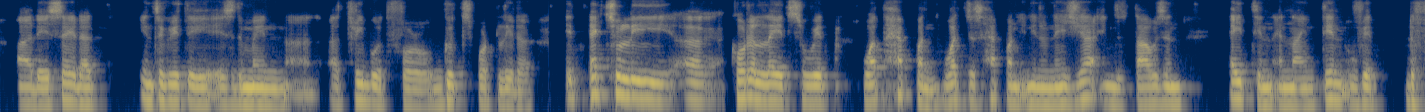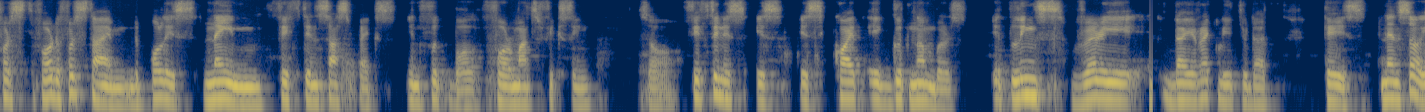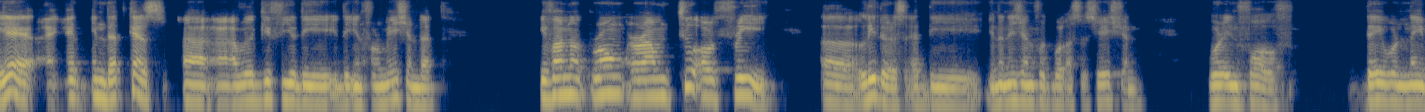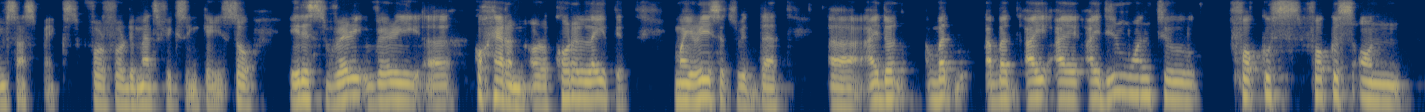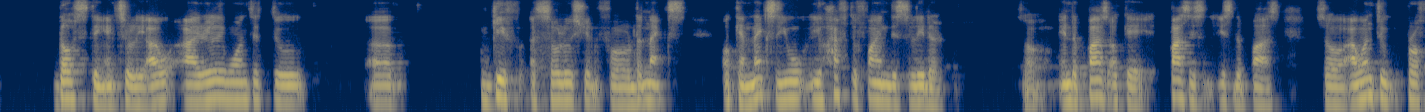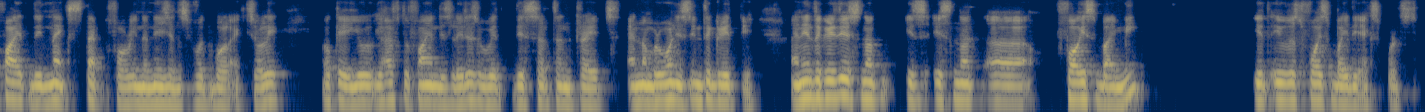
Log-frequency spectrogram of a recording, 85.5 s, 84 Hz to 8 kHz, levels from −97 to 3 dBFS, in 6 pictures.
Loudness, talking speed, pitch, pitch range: -27 LUFS, 150 wpm, 130 Hz, 120-145 Hz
